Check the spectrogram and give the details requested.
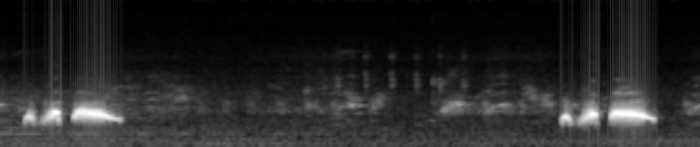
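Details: Female dove calling to stimulate males: two phrases about five seconds apart, each two short low hoots then a longer, drawn-out falling coo, with soft murmuring coos in the quiet between.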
